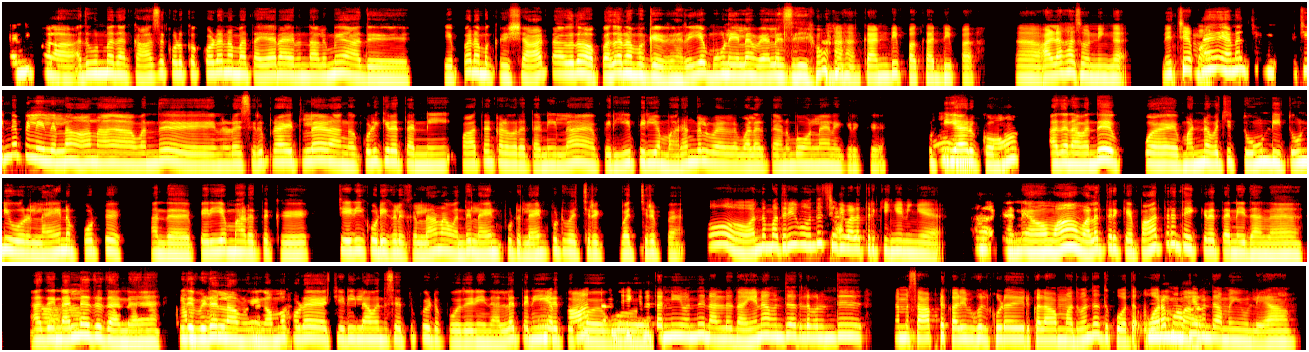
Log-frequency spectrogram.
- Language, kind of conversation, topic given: Tamil, podcast, சாதாரண மக்கள் நீர் சேமிப்பிற்காக என்னென்ன நடவடிக்கைகள் எடுக்கலாம் என்று நீங்கள் நினைக்கிறீர்கள்?
- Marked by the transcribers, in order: mechanical hum; other background noise; tapping; static; in English: "ஷார்ட்"; laughing while speaking: "செய்யும்"; chuckle; in English: "லயன"; in English: "லைன்"; in English: "லைன்"; surprised: "அந்த மாதிரியே வந்து செடி வளர்த்துருக்கீங்க நீங்க?"; other noise; distorted speech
